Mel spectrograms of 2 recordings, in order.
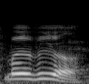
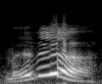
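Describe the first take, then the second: First: Mayavia at ordinary volume, raised and lightly lilted; neutral contrast. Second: Mayavia loud with a big swoop up and down; emphatic exclamation. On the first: Teacher showing one way to say a word, light Mayavia. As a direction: say Mayavia lightly, without a big push. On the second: Teacher showing how tone conveys meaning, dramatic emphatic Mayavia. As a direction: belt out Mayavia with a dramatic swell. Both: Shown as a demonstration. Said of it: "Or you could say".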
